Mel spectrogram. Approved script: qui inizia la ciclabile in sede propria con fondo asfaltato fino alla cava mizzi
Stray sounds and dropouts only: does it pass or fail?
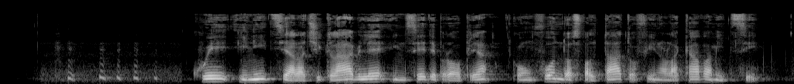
fail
